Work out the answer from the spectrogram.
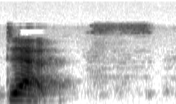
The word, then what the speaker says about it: depths: depth yes okay so this is very very tricky because there's three consonants right there in a row um and so yeah this is going to be tricky even for native speakers so depths so what we want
